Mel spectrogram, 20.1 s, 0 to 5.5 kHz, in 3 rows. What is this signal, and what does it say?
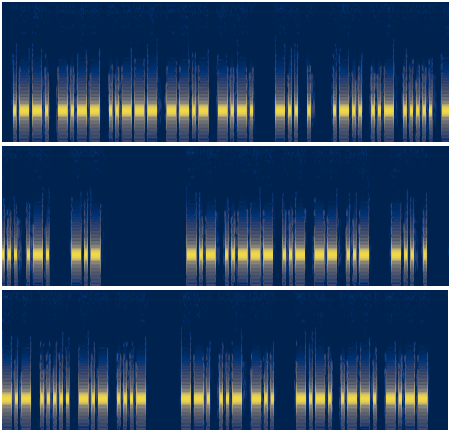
Morse code, heard as a keyed tone, about 25 wpm, 600 Hz. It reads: PY2QC DE LU5DR K K2UMU DE K5KV GUD CPY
